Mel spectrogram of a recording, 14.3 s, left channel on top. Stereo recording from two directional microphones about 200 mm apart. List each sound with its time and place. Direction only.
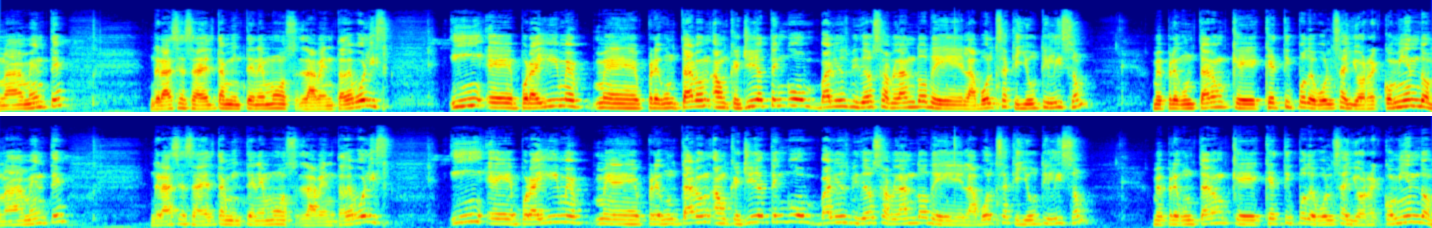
0.0 s speech: 40° left (ahead or behind)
